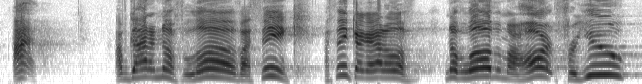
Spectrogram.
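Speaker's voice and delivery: imitated cadence, high, loud and resonant.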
